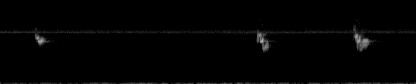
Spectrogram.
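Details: Northern grey-headed sparrow calling in nature: three short, sharp descending chirps spaced irregularly, the second and third about a second apart, over a steady high insect-like hum.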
